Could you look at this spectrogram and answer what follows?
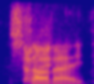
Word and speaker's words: Sade: Yeah, Sade.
